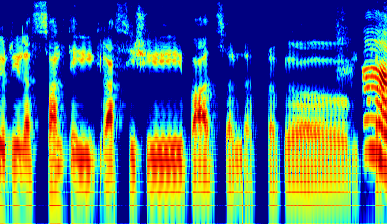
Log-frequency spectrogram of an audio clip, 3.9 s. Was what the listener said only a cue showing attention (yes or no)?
no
